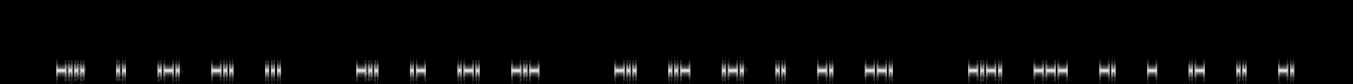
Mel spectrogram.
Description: Morse code, heard as a keyed tone, about 40 wpm, spaced as for 20 wpm, 650 Hz. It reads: BIRDS DARK DURING CONTAIN
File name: Engelske ord 40-20 wpm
